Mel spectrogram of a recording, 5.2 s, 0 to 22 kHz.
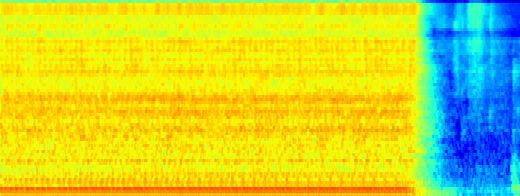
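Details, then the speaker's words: Restored vintage Kawasaki 550SX (reed motor, stage 2 port, dual 38 Mikunis) first start attempt: strong, even cranking that never catches, then stops; no fuel reaching one pickup line, pulse lines good, carb suspected. "Make sure there's fuel. Not seeing fuel yet. Okay, I'm seeing fuel in one. Not seeing fuel in one of the pickup lines. So, the carb might be bad."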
